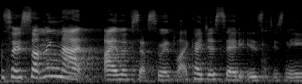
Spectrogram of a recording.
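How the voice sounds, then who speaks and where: A woman talks in an Australian accent at a fairly high pitch. Her voice carries audible room echo and noticeable background noise. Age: 20s. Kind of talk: public talk. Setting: stage with audience.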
